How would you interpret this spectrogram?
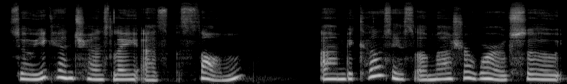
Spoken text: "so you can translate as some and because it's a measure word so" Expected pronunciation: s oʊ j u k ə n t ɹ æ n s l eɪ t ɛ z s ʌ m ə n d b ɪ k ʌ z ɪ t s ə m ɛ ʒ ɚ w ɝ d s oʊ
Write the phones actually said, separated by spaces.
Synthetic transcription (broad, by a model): s oʊ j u k ə n t ɹ æ n s l eɪ t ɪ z s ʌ m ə n b ɪ k ʌ z ɪ t s ə m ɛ ʃ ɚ w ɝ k s oʊ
